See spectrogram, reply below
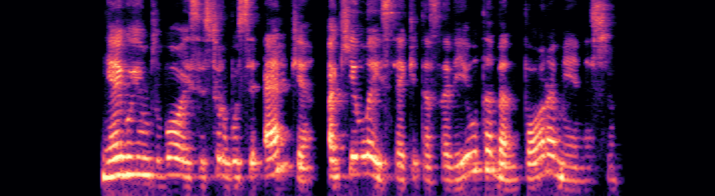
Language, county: Lithuanian, Klaipėda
